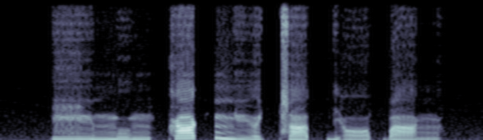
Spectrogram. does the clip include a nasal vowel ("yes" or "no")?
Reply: no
